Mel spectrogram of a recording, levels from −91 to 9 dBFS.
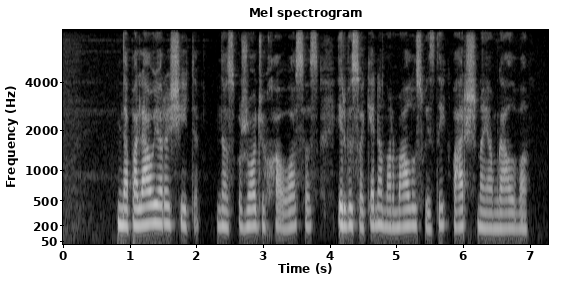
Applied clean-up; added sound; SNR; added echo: none; none; none; none.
